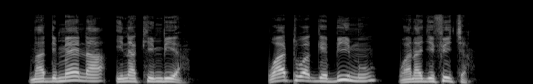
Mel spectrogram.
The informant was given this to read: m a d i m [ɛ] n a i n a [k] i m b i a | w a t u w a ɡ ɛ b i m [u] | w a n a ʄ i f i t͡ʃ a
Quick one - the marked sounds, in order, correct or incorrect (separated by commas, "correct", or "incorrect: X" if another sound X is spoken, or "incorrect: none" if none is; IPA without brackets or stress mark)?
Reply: correct, correct, correct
